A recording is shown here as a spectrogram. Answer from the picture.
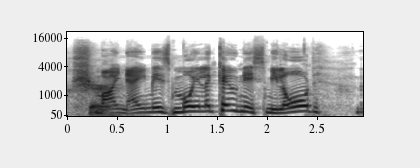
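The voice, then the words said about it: Put-on Cockney British accent. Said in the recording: “I would like to hear Mila Kunis do a British accent ... She would sound a lot more high class than that though. Like I don't think Cockney is usually the go-to of the rich classes”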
